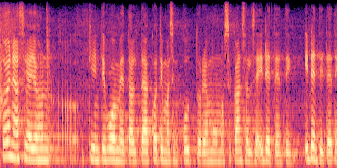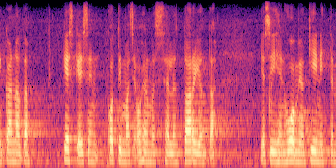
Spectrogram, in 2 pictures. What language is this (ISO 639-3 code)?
fin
